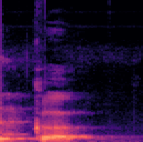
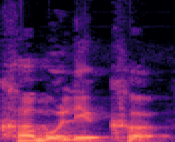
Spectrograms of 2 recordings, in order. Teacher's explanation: जब आप क बोलेंगे ना, क, आप हवा बहुत कम निकल रहे हैं, अब ख बोलिए, ख थोड़ा से खींच कर आवाज निकलेगा।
